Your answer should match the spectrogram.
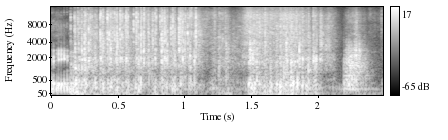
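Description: A deck of oracle cards (the Wild Offering Oracle) being shuffled by hand: a rapid run of fine card flutters and clicks in two spells, with a brief break about halfway through.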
